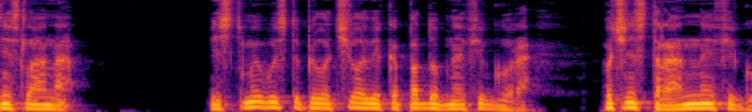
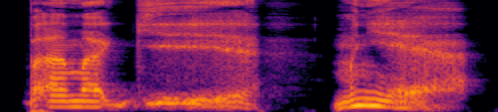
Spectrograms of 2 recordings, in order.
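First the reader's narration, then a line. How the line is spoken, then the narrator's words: Sudden hoarse, chilling voice. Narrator (Russian): Послышался вдруг сиплый голос, от которого по спине девушки пробежали мурашки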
